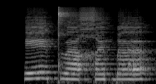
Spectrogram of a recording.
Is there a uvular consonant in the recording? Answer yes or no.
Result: yes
